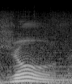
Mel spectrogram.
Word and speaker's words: Zoun: left i'm so excited i'm falling into the old pronunciation that is wrong it's jean all right well this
